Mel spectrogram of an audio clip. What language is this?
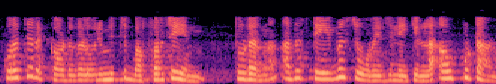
Malayalam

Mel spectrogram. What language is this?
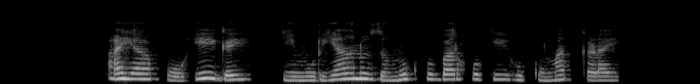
Pashto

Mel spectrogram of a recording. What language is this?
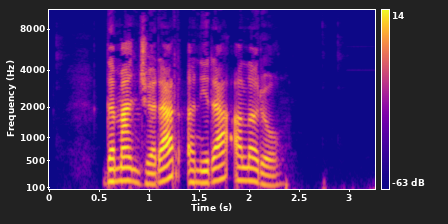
Catalan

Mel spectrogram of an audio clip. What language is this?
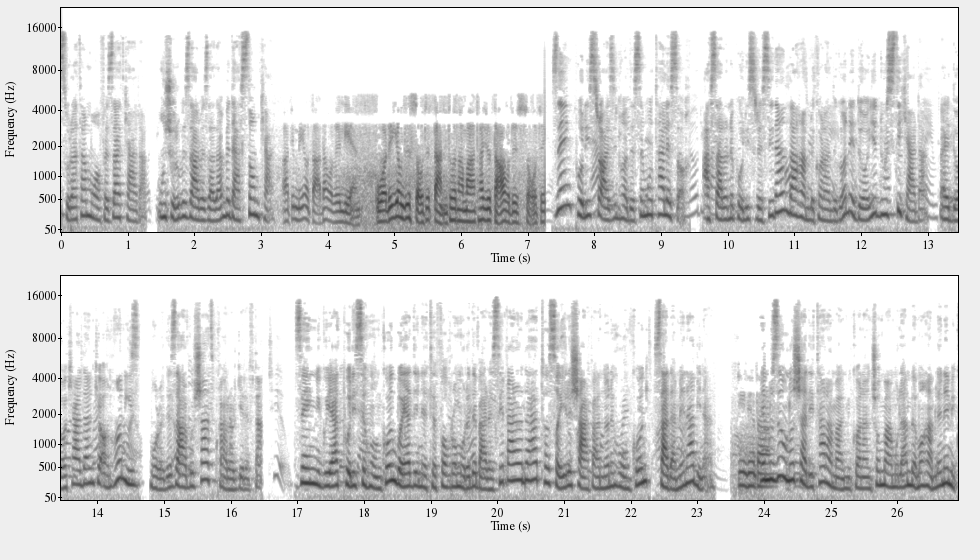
Persian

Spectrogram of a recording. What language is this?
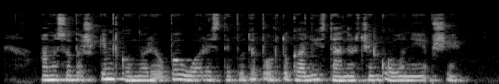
Georgian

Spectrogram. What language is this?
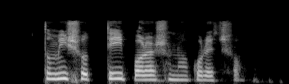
Bangla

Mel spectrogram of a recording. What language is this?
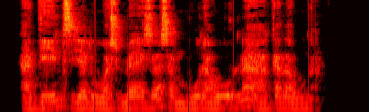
Catalan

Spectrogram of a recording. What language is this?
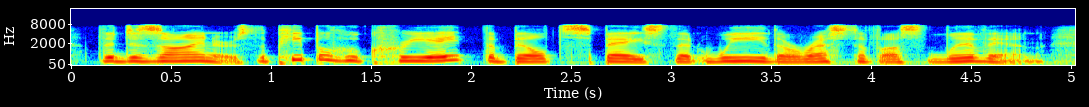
English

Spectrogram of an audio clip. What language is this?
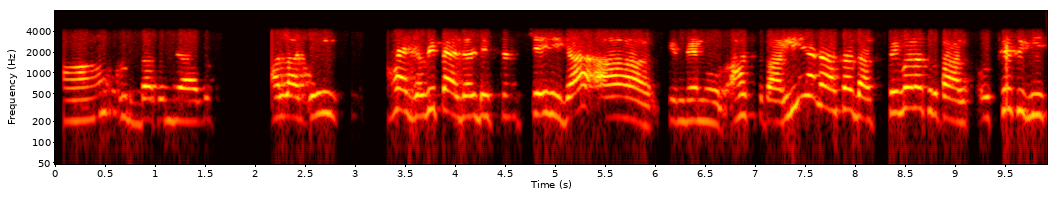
Punjabi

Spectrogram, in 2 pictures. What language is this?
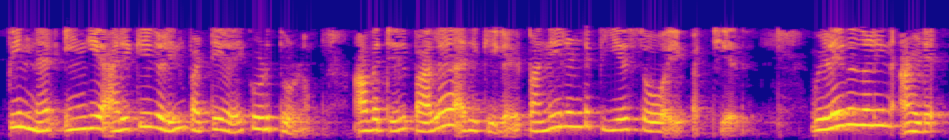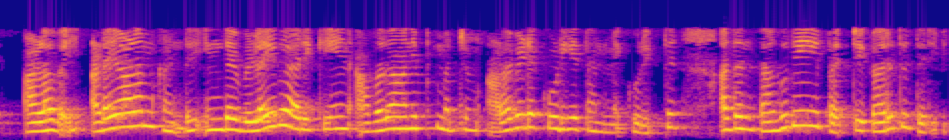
Tamil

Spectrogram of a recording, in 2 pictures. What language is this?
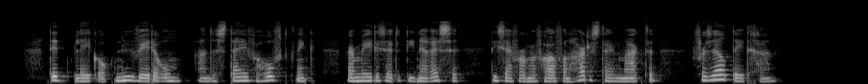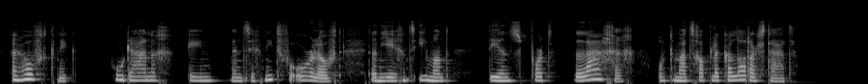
Dutch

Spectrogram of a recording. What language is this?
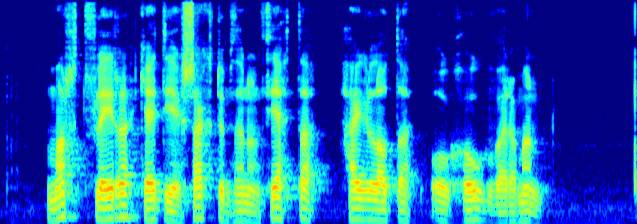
Icelandic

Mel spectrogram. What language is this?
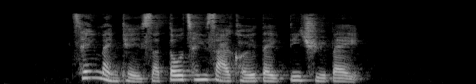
Cantonese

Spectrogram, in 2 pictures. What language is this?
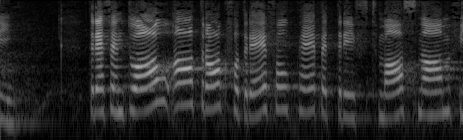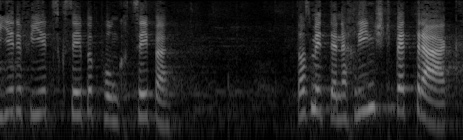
Swiss German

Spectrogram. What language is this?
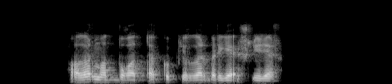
Tatar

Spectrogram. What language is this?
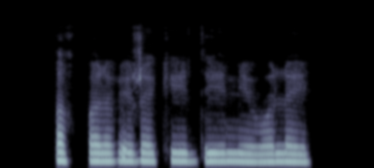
Pashto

